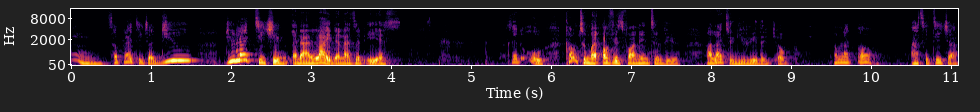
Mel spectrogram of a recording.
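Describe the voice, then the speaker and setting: With a Ghanaian accent, a man at a fairly high pitch speaks at a moderate pace, using very wide pitch swings and long, frequent pauses. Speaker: teacher. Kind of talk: casual chat. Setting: studio. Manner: animated.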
